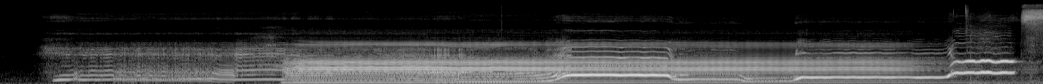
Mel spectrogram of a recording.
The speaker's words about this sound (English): Is that a dog? That's his dog, yeah.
